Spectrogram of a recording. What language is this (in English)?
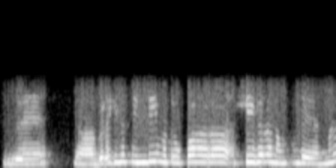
Kannada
